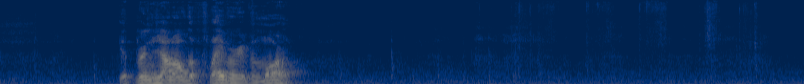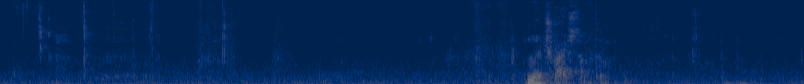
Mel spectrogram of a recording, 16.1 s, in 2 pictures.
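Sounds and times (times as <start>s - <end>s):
man chewing with mouth clicks: 8.1s - 12.5s, 14.4s - 16.0s.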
